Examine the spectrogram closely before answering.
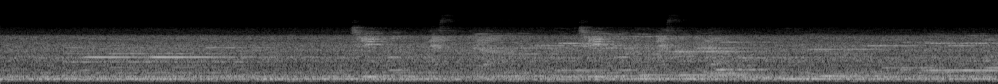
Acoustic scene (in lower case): subway train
